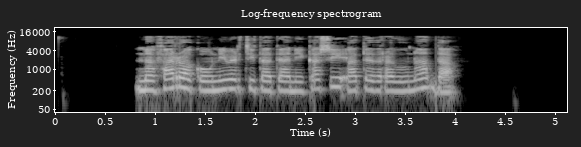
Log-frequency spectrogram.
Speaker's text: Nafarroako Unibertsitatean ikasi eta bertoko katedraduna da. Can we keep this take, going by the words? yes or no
no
